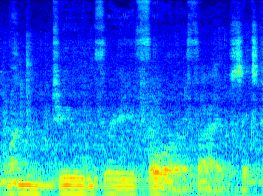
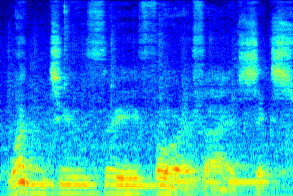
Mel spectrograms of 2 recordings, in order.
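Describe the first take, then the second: No difference in how they are said.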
